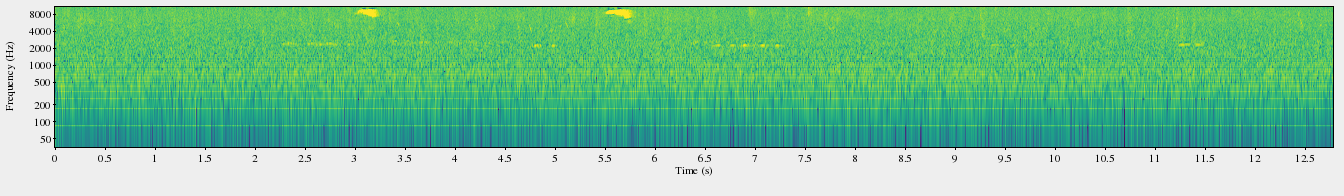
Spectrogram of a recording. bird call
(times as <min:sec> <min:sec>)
0:02.3 0:05.8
